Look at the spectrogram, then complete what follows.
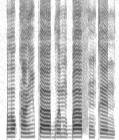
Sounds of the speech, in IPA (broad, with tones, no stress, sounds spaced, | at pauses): l ɔ˧ k ã˧ ɣ i˧ p ɾ aː˧ ɡʷ ɛ˧ m ɡ͡b a˧ f ũ˧ k ɛ˦˨ n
